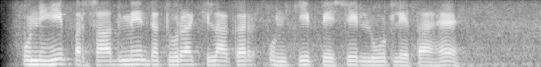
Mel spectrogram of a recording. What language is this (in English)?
Hindi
